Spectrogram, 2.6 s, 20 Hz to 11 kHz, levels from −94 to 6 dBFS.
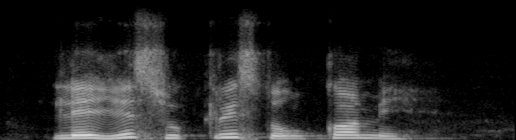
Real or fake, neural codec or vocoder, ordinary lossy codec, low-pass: fake; codec, 16 kHz, 16 kbps, FunCodec, trained on Chinese and English, 50 frames a second; Opus, 16 kbps; 7.2 kHz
